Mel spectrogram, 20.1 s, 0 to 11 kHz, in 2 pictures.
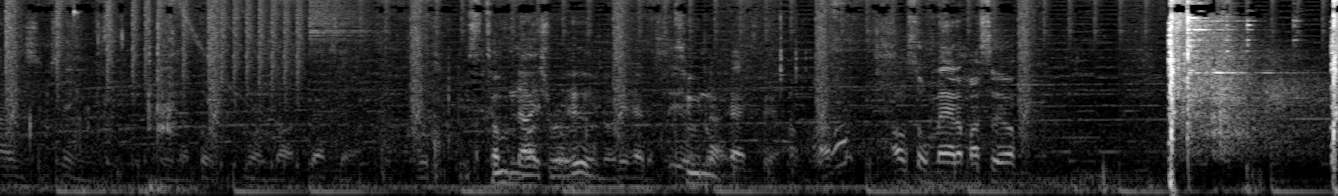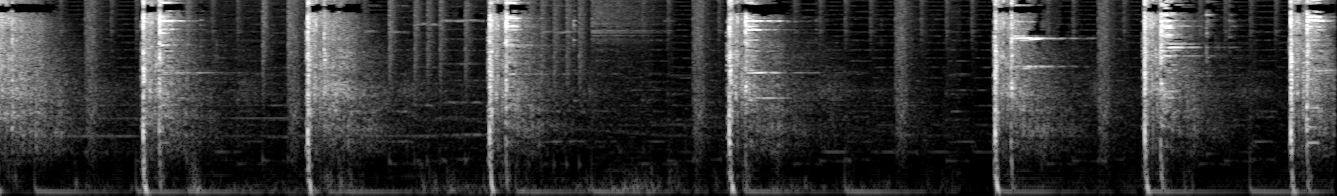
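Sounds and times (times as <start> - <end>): rifle single shots: 8.8 - 14.5, 15.4 - 16.3, 17.5 - 20.0.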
